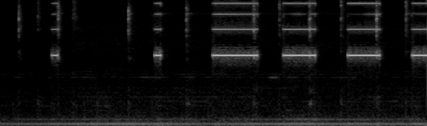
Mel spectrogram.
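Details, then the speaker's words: Hitachi chainsaw kill switch checked with an ohm meter, microphone down by the meter; sharp high continuity beeps each time the button is pressed, no connection when released; kill switch working correctly, suspected arcing of crossed spark wire to grounding post instead. "Yes. So it is actually working correctly."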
